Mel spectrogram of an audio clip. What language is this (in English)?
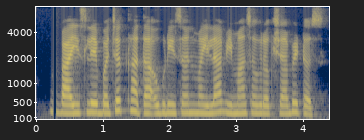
Marathi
